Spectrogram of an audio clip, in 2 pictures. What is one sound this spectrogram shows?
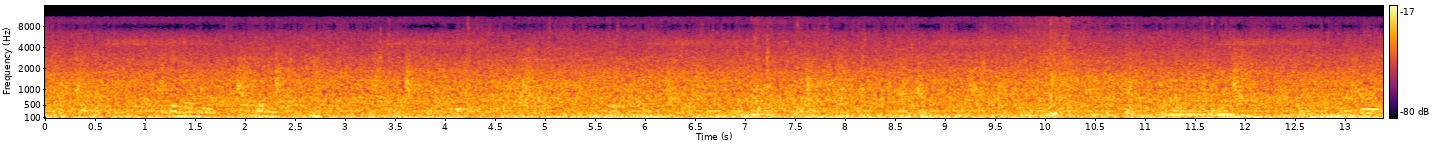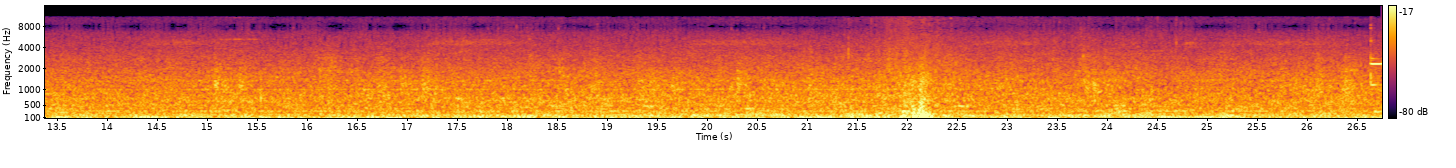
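Calm water laps gently against a small boat.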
